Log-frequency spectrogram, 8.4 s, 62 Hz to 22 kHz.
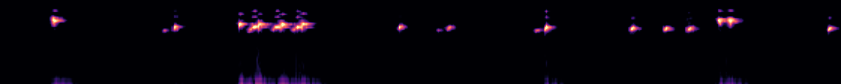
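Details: European goldfinch on a 2017 training recording for captive birds, producing scattered high chirps and tweets with one short burst of quick twittering early on. The notes are spaced unevenly and the background is silent.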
